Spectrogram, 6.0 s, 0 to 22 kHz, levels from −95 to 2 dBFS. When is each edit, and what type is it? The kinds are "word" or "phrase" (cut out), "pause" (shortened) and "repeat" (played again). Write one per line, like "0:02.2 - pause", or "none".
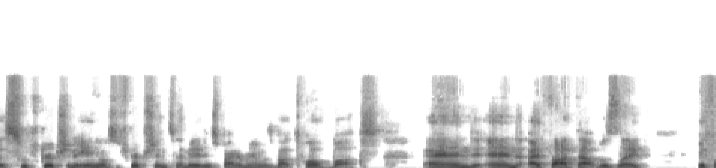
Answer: none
